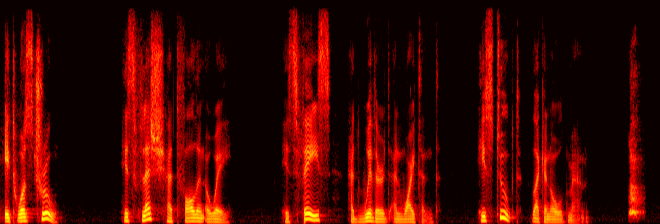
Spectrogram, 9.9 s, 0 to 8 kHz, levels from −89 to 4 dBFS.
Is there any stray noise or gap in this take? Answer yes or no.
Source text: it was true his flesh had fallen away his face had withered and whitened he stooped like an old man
yes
